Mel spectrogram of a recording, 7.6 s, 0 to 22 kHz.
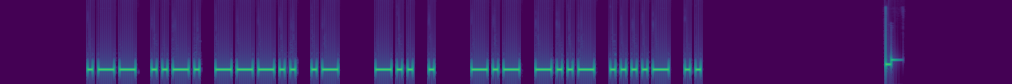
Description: Morse code, heard as a keyed tone, about 30 wpm, 700 Hz. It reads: WF8A DE KX4I
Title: USA Callsign DE Callsign - 4 Characters - 30wpm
